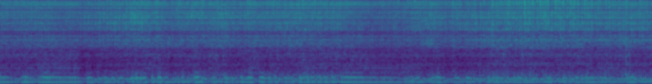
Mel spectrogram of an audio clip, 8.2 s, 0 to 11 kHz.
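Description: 1967 Plymouth Barracuda drag car's engine idling at a steady speed, its low exhaust note unwavering in pitch.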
